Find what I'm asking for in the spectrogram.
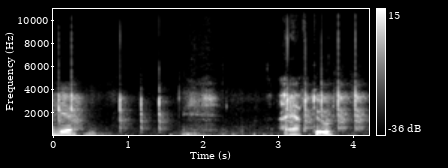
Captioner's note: knife chopping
